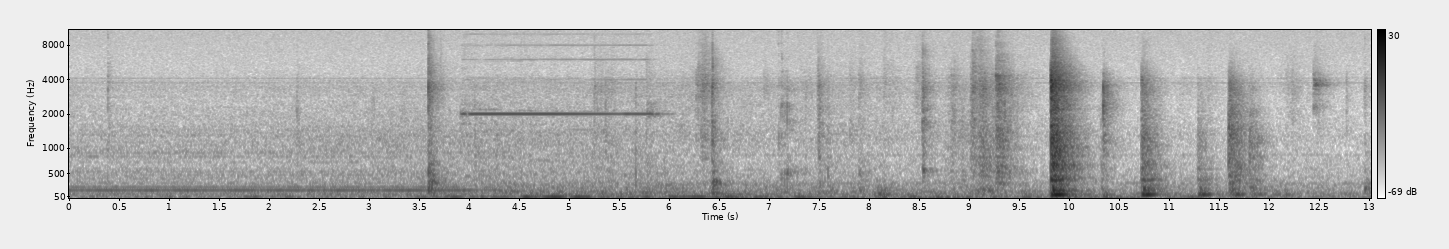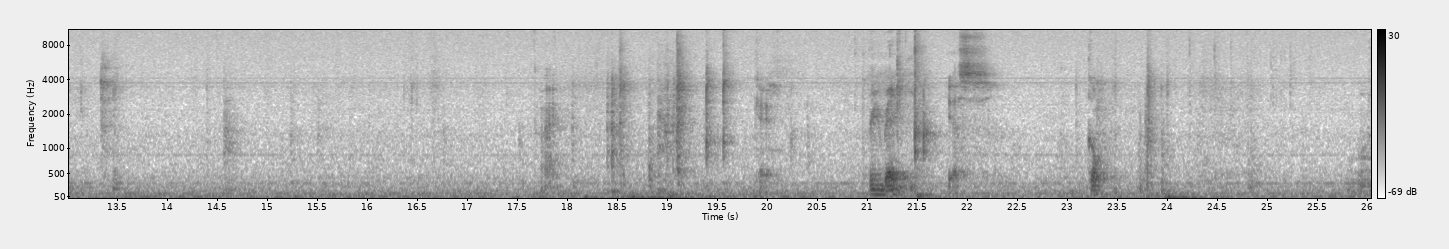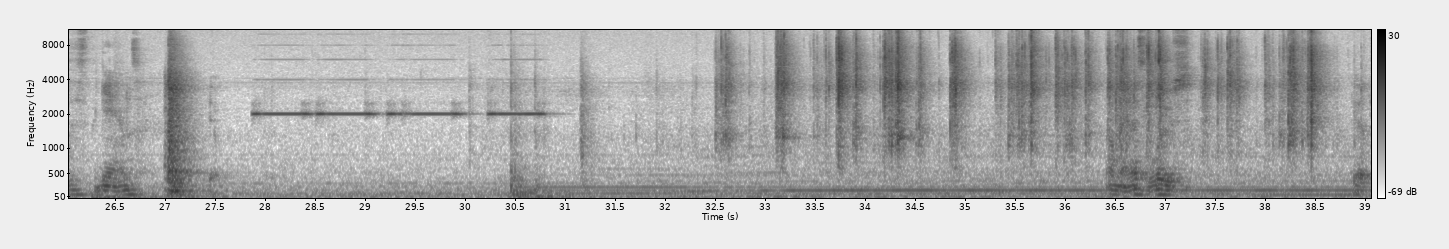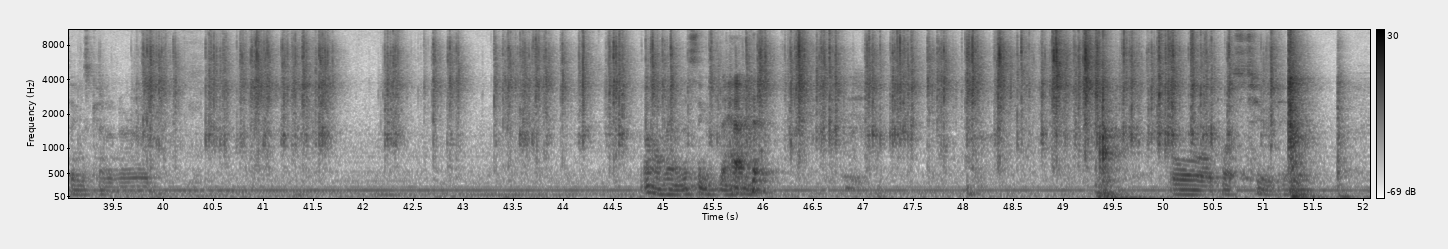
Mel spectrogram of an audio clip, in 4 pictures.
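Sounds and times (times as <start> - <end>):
plastic clicks of speed cube turning: 32.5 - 38.7, 39.8 - 51.2.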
